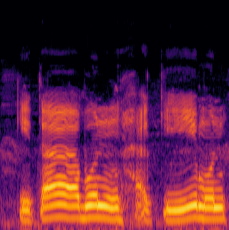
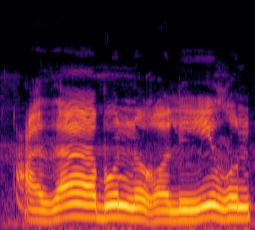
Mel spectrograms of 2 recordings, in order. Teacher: کتاب حکیم عذاب غلیظ عین زبر ع ذال الف زبر ذا عذا با دو پیش بن عذاب غین زبر غ لام یا زیر لی غلی غا دو پیش غن غلیظ عذاب غلیظ، با کے اوپر تنوین ہے، تنوین کے بعد حروف حلقے میں سے غین آ رہا ہے، اس لیے تنوین کو ظاہر کر کے بلا غنہ کے جلد پڑھیں گے۔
